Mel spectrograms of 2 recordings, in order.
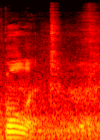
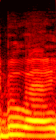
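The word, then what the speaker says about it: bulette: So now, as a whiskey fan, I just call it Bullet.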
